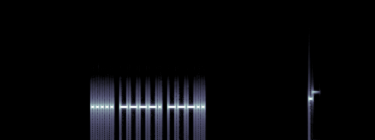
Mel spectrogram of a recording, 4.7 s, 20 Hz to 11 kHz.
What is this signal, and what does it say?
Morse code, heard as a keyed tone, about 40 wpm, 700 Hz. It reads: 598
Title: Numbers - 3-Digit 40wpm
